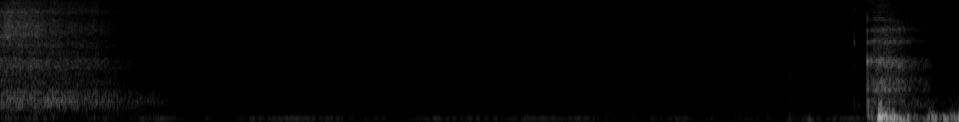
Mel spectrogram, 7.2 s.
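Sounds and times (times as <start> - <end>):
sharper louder breath: 0.0 - 1.1
slow exhale during a relaxation exercise: 0.0 - 1.2.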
